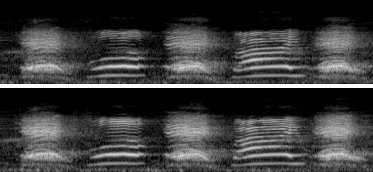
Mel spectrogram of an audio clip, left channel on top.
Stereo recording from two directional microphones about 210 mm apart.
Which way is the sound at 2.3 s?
20° right (ahead or behind).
